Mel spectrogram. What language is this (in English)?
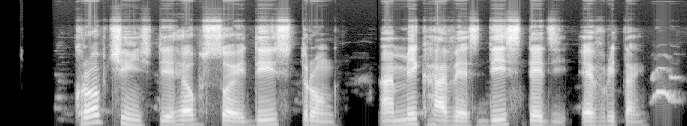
Nigerian Pidgin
